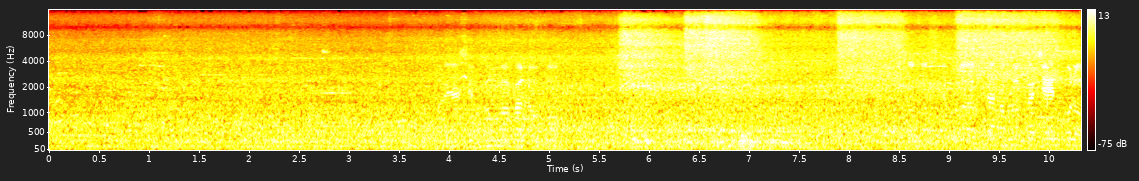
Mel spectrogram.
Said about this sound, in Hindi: वहाँ से कोई ट्रेन निकल रही थी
